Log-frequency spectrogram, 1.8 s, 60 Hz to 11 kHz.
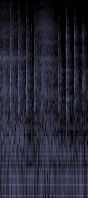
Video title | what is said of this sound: KBear Xuange BT15pro: A For Usability and Affordablility but some trade offs | you can hear the IM bouncing around. And actually, the bigger IM, you can hear them knocking on each other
